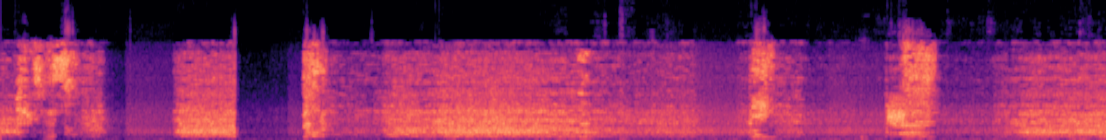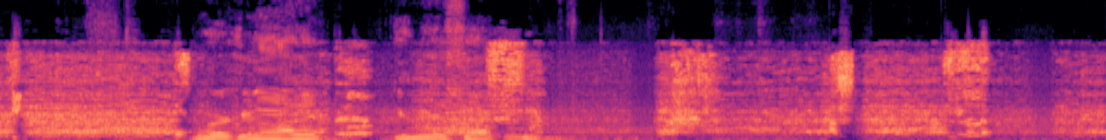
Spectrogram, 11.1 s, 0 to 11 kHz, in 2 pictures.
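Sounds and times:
radio static hiss: 0.0s - 1.2s, 2.1s - 10.6s.

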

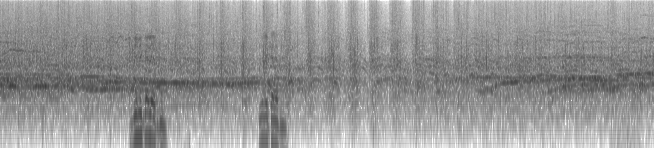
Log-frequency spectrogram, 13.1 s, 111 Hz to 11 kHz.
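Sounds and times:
audience applauding and cheering: 0.0s - 13.0s.

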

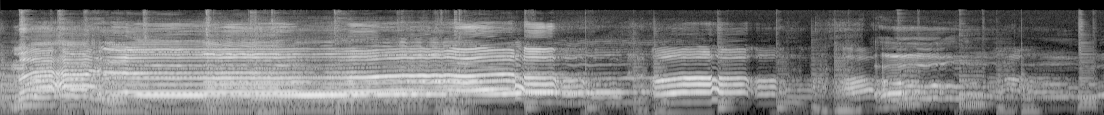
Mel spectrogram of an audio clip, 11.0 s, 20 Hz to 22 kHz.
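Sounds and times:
acoustic guitar strumming: 0.0s - 11.0s
duet singing: 0.0s - 11.0s.

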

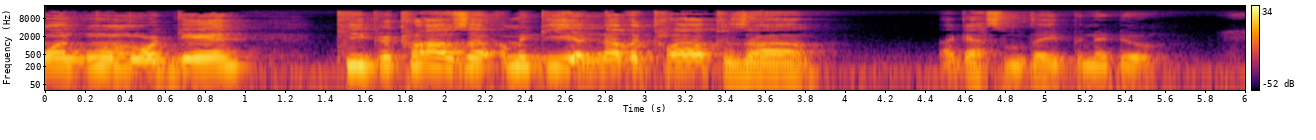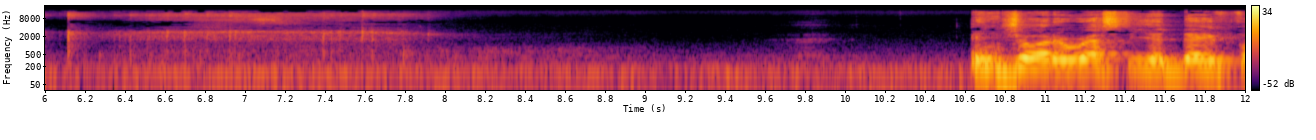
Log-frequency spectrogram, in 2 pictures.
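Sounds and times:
faint hiss of vape draw: 5.9s - 8.8s.

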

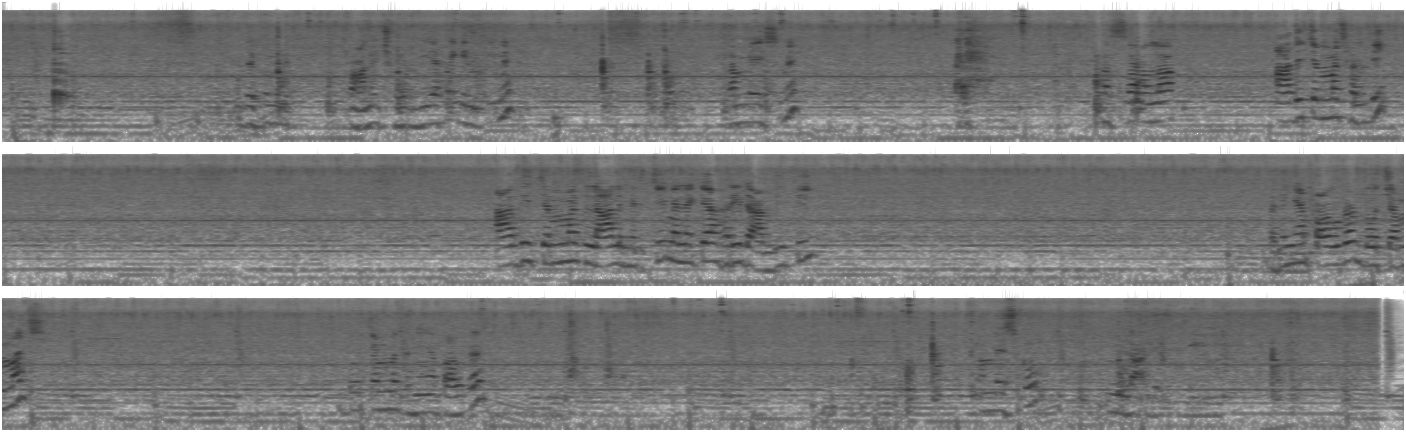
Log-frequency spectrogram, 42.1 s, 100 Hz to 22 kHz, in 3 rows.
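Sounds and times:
low hum: 0.0s - 42.0s
vegetables sizzling in a pan: 0.0s - 42.0s.

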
